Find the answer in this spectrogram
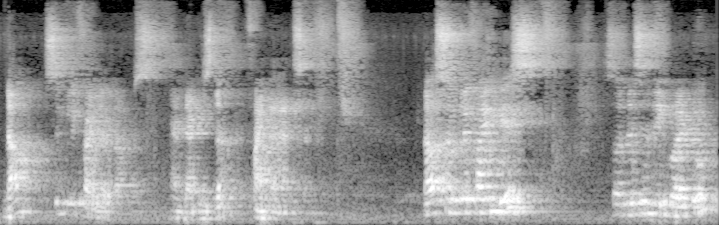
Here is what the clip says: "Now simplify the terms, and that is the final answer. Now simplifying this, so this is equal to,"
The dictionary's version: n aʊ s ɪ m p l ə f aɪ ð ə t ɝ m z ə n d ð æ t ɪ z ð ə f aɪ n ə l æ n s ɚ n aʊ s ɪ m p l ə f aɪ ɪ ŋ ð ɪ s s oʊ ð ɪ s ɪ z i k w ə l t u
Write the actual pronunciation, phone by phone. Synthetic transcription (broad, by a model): n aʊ s ɪ m p l ə f aɪ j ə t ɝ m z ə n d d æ t ɪ z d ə f aɪ n ə l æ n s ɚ n aʊ s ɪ m p l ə f aɪ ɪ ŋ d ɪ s s oʊ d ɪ s ɪ z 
